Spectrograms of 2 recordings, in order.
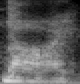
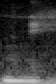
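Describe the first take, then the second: First: The vowel sounds like 'eye'. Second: The vowel sounds like 'ee'. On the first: The speaker calls it wrong. "It's not nigh" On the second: The speaker calls it right. "that I vowel sound in Spanish is e"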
